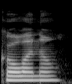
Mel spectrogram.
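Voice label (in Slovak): "koleno", Slovak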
